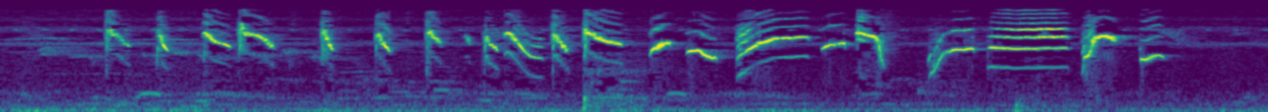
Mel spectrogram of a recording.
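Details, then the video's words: White-eye lacking breeding condition gives a varied string of high chirps and slurred whistles, some rising and some falling, delivered irregularly against a quiet background. "BEGINILAH BUNYI PLECI KURANG BIRAHI atau KURANG KENCENG"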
